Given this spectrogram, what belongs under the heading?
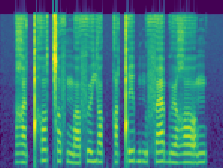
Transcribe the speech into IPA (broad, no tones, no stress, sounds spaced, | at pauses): ʁ a ǃʰ ɔ ǀ ɔ f ŋ ɒ f ə˞ j ɒ k q ɒ ǃ e b ŋ ʊ f a b ə˞ ʁ ɔ ŋ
